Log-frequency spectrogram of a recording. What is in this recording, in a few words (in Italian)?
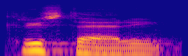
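"cristeri", dialettale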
